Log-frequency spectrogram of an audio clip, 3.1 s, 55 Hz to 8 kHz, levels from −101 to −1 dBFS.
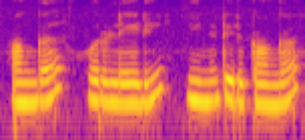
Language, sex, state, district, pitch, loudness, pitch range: Tamil, female, Tamil Nadu, Nilgiris, 220 Hz, -13 LUFS, 210-240 Hz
